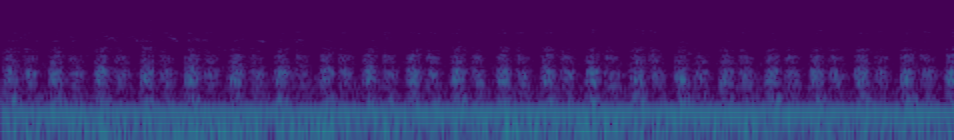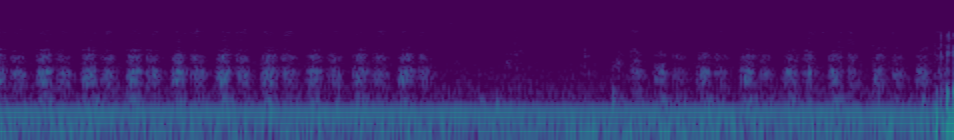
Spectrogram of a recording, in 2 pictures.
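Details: Bo the dog pants hard in Meridian, Idaho, ahead of a forecast thunderstorm: fast regular breathy pulses for about seven seconds, then easing off, over a steady low hum.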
